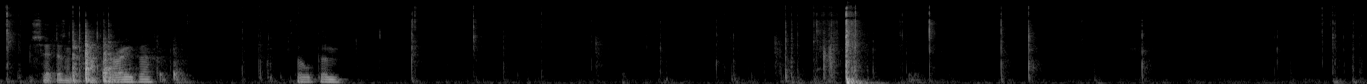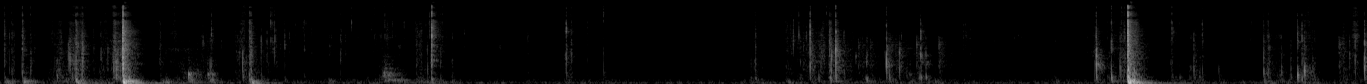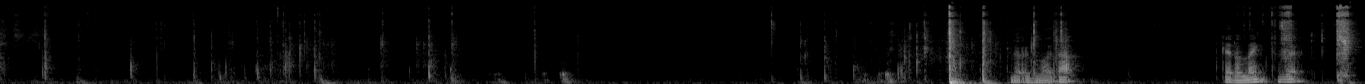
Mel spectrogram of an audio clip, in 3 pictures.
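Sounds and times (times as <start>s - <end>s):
crinkle of tape and bag: 21.1s - 27.9s, 39.8s - 40.9s
duct tape being pulled: 40.0s - 40.9s.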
